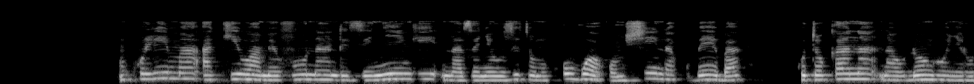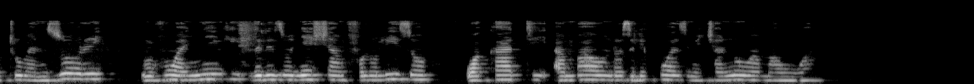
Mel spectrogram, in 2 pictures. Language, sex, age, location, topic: Swahili, female, 36-49, Dar es Salaam, agriculture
